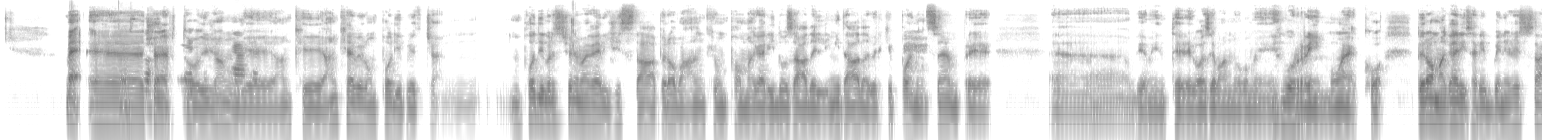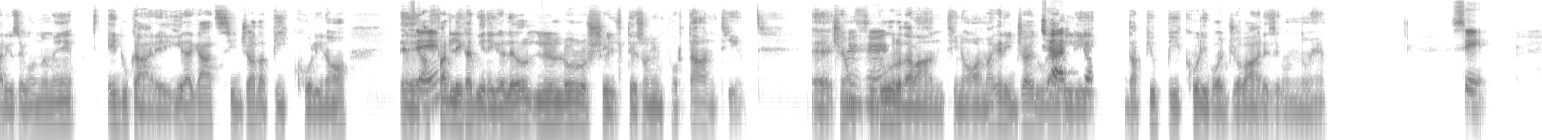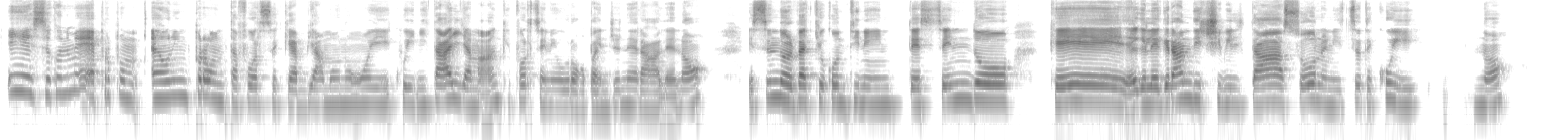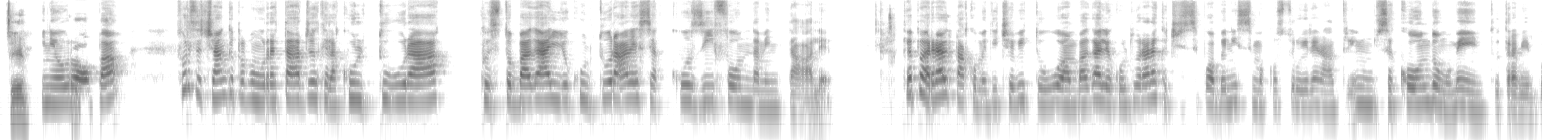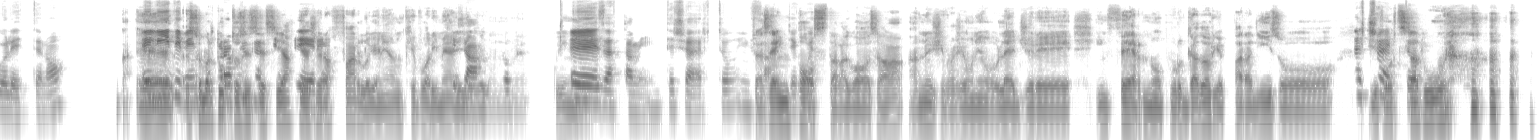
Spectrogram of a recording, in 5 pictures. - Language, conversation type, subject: Italian, podcast, Che cosa significa per te imparare per piacere e non per il voto?
- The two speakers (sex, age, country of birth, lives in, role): female, 40-44, Italy, Germany, host; male, 25-29, Italy, Italy, guest
- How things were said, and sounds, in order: "cioè" said as "ceh"; other noise; chuckle; tapping; "proprio" said as "propro"; drawn out: "che"; tongue click; other background noise; "proprio" said as "propo"; "Cioè" said as "ceh"; "facevano" said as "facevaneo"; laughing while speaking: "forzatura"; chuckle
